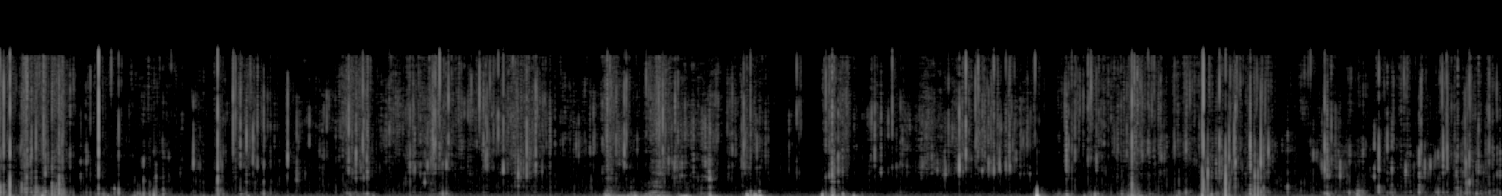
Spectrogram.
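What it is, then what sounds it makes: Plastic bubble wrap sheet. A thin sheet of plastic bubble wrap is held in front of the microphone with both hands while painted nails scratch and crinkle it. The result is dense, soft crackling and rustling with fast scratchy ticks. Louder, fuller crinkling bursts come around the middle, with a few sharp pops standing out.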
